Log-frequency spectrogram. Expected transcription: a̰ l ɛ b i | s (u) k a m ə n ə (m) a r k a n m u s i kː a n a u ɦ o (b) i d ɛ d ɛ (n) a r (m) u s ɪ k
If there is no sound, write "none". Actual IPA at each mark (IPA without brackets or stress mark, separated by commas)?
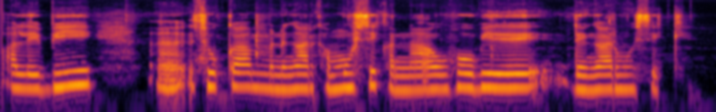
u, ŋ, b, ŋ, m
